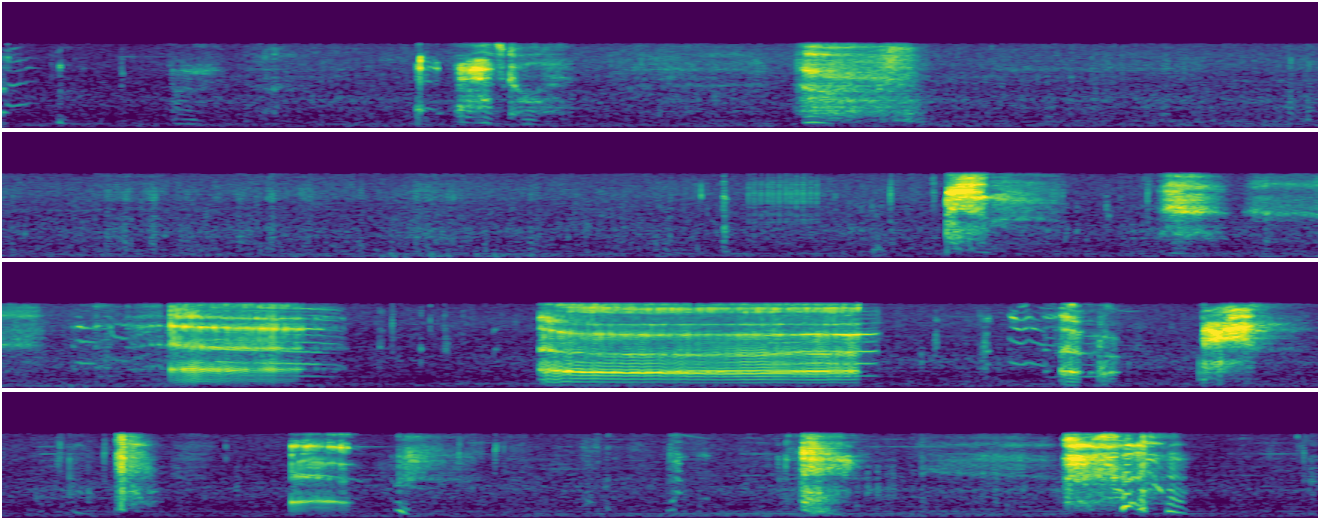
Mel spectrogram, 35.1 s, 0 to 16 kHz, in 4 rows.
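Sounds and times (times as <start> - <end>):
person belching: 18.6 - 19.7, 21.1 - 23.4, 28.2 - 29.1.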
